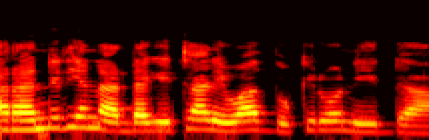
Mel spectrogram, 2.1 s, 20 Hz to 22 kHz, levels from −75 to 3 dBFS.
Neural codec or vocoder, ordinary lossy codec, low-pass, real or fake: none; none; 19.8 kHz; real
